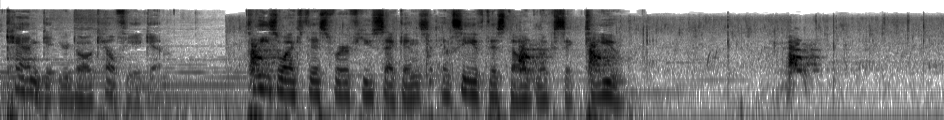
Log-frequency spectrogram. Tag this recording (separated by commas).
Dog, Domestic animals, Animal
